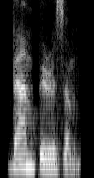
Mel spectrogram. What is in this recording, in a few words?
"vampirism", Indian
